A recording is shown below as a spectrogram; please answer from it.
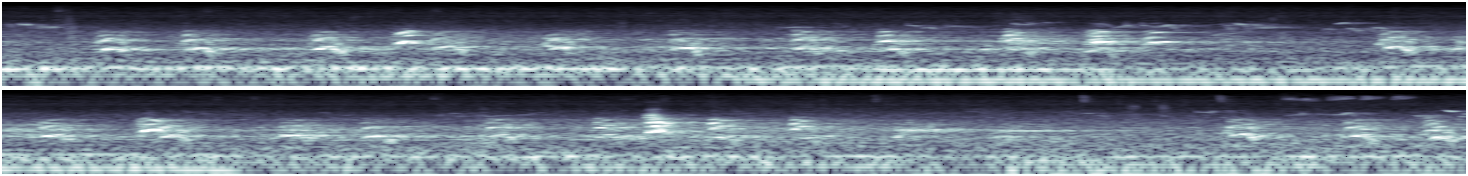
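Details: Dogs kept outdoors all day by neighbours, four of them, bark in rapid overlapping runs, several dogs yapping almost continuously with brief pauses, a constant low hum underneath.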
